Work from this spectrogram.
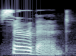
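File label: "saraband", English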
